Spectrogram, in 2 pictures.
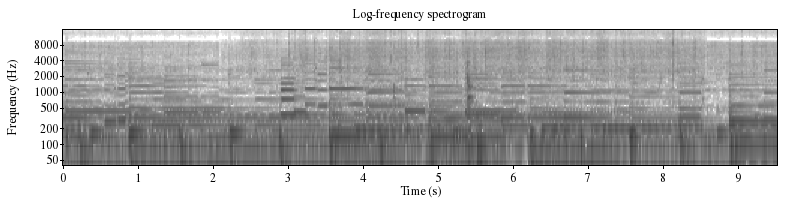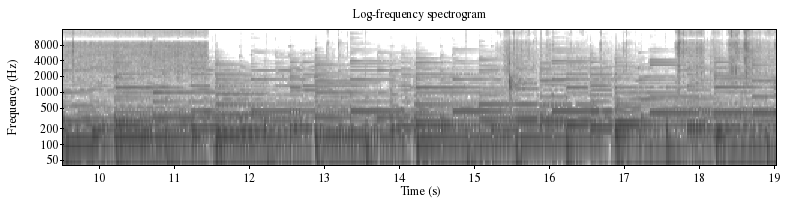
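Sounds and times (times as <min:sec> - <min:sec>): vegetables sizzling in a frying pan: 0:00.0 - 0:11.5, 0:15.3 - 0:19.0
instrumental background music: 0:00.0 - 0:19.0.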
